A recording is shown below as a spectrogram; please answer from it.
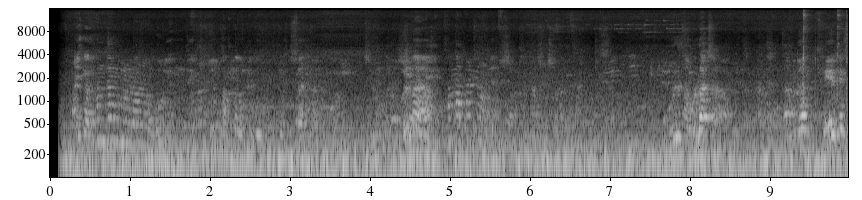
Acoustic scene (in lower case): restaurant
